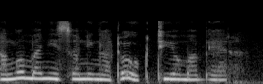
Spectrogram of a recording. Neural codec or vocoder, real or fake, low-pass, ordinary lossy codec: autoencoder, 48 kHz, 128 numbers a frame, DAC-VAE, trained on Japanese speech; fake; 19.8 kHz; AAC, 24 kbps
